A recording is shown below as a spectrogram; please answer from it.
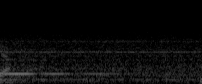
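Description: Faint steady hum from the public-address sound system, with a few thin held tones over low background noise.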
